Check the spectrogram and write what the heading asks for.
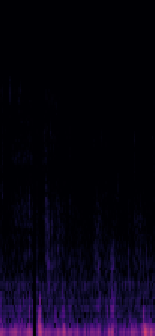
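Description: Low steady wind rumble on the microphone, with a few short knocks or scuffs.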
